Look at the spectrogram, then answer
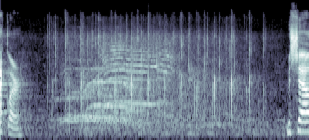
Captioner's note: applause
